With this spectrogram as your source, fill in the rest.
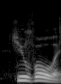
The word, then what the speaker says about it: Q'vole: Am I pronouncing that right? Quole. Culet Q. Cule.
